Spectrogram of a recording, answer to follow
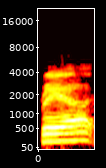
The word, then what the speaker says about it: prayer: Y is very rarely silent, but in prayer it is silent.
